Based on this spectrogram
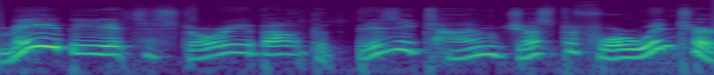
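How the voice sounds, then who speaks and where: The voice is put on, in character. It sits fairly high in pitch. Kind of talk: bedtime story. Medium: read story.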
